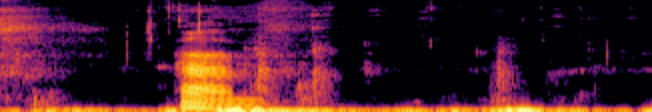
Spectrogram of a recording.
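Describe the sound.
Crunchy chewing of chakri mix, an Indian snack mix of nuts and little crunchy pieces, with a few crisp, irregular crunches and a brief hummed voice sound mixed in, against a quiet background.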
